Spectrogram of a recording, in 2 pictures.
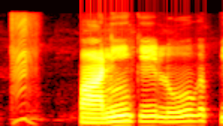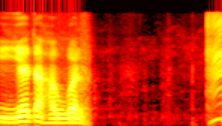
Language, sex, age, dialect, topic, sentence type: Bhojpuri, male, 31-35, Western, agriculture, statement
